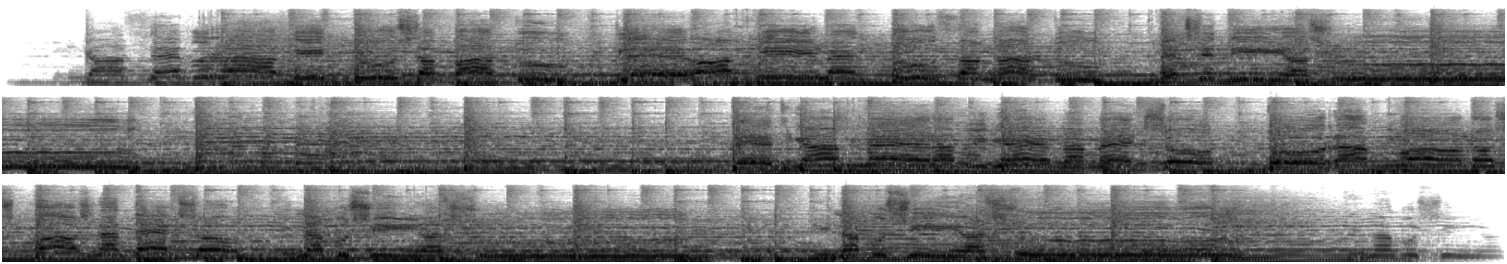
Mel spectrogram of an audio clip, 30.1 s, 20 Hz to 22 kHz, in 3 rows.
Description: • Качество: 320, Stereo
поп
мужской вокал
восточные
Фрагмент романтичной песни в исполнении греческого певца.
